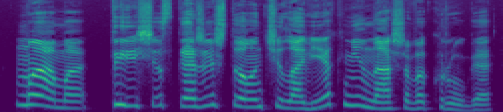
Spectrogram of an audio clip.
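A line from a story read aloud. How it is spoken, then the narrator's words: Laughing. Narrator (Russian): Засмеялась Мила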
